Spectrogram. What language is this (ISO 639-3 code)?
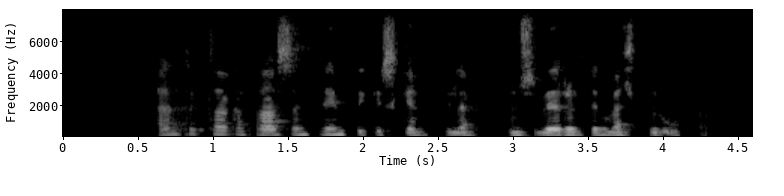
isl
